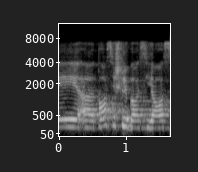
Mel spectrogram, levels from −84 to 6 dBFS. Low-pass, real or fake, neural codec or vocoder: 7.2 kHz; real; none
